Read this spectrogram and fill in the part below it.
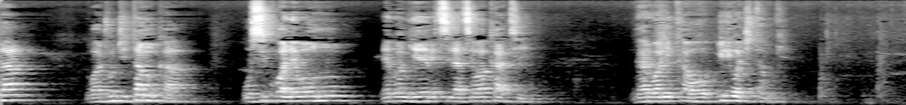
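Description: A man speaks calmly and clearly into a nearby microphone, pausing between phrases.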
